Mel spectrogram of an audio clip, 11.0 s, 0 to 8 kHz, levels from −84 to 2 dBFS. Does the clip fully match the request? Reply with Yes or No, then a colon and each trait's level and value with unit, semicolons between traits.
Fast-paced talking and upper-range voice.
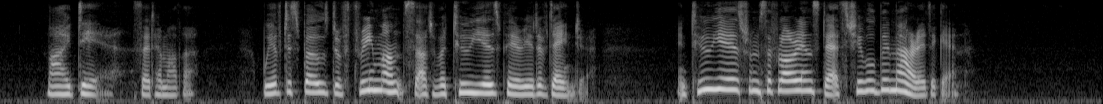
No: average, 170 wpm; high, 220 Hz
